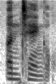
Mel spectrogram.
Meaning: 1. To remove tangles or knots from 2. To remove confusion or mystery from
- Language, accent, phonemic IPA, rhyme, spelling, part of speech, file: English, US, /ʌnˈtæŋ.ɡəl/, -æŋɡəl, untangle, verb, En-us-untangle.ogg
